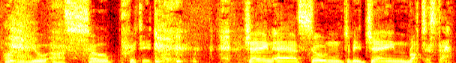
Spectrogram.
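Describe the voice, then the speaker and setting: An ardent older gentleman. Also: on the high side, animated, slow pace, slight background noise. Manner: ardent, playful. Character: older wealthy gentleman, passionate, teasing, commanding. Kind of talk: period radio drama.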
